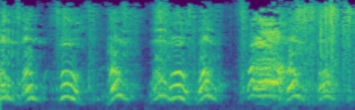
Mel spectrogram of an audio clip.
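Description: dog barking

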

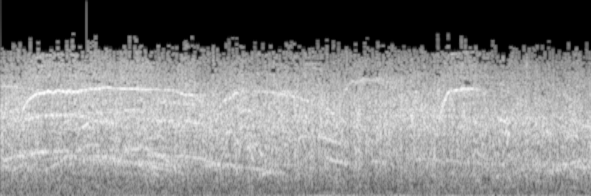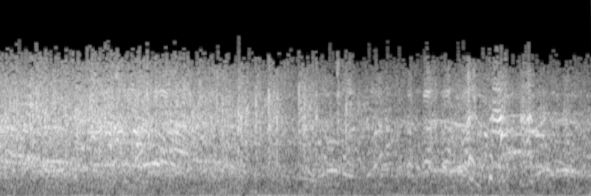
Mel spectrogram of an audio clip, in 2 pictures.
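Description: audience whistling

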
